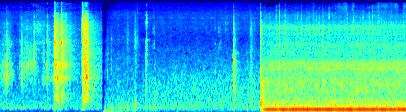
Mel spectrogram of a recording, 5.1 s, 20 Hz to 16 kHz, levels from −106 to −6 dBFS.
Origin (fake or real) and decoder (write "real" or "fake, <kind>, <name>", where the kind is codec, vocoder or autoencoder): real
